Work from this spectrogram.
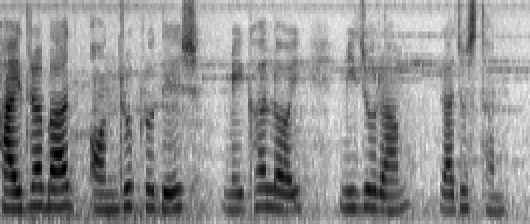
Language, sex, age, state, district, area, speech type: Bengali, female, 60+, West Bengal, Purulia, urban, spontaneous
